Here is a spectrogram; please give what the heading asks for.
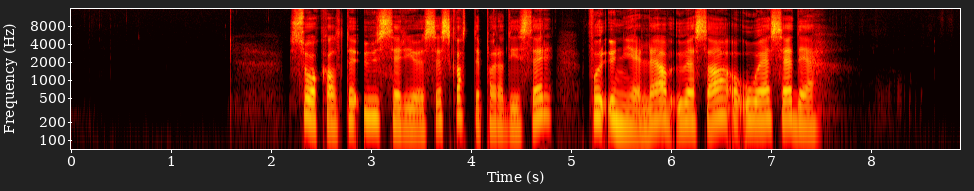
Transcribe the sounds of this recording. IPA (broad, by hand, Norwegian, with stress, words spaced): ˈsoːkɑltə ˈʉːsɛɾɪˌøːsə ˈskɑtəpɑɾɑˌdiːsəɾ ˈfoːɾ ˈʉnjɛlə ˈɑːʋ ˌʉːɛˈsɑː ˈoː ˌuːˌeːˌseːˈdeː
